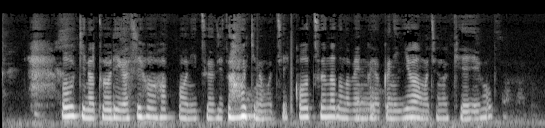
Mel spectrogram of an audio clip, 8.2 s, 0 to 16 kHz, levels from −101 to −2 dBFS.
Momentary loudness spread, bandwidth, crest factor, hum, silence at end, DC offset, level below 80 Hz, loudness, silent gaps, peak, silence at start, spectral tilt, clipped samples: 16 LU; 11.5 kHz; 20 dB; none; 0.55 s; under 0.1%; -48 dBFS; -21 LUFS; none; -2 dBFS; 0.3 s; -6.5 dB/octave; under 0.1%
